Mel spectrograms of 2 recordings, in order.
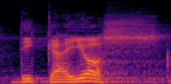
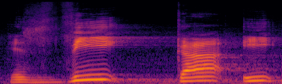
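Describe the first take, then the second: First: Said in the usual way. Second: "dikaios" drawn out very slowly with the stress shown on the final syllable; stressed Greek word. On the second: Shown as a demonstration. Preacher shows the congregation where the Greek stress falls, slow and deliberate. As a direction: stretch out "dikaios" slowly and lean on its last syllable. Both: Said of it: "el acento hay aquí en la O".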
